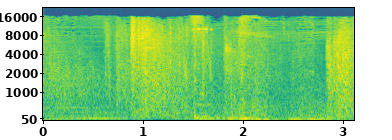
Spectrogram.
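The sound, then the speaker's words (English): Gunfire in the video game Destiny 2: a few faint, sharp bursts of shots over a dense, noisy rumble, with no clear single report standing out. “I missed all those shots because he just kept running away.”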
